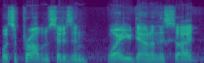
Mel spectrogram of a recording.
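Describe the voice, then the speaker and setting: A man's voice: medium pitch, brisk, fairly bright tone, lightly acted. A man voicing a wary, official-sounding special forces guard in a tabletop game.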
